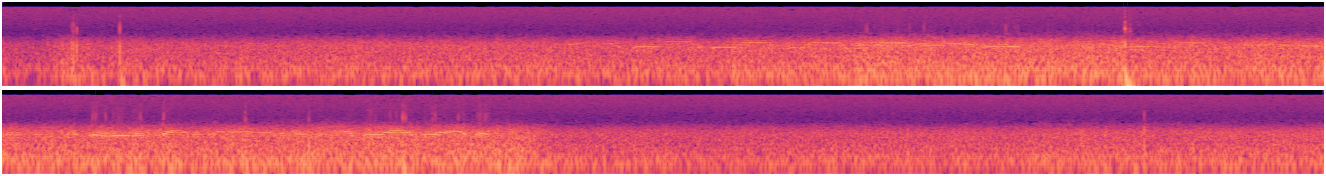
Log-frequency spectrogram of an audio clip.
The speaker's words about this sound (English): Coming in on the plane. Over.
